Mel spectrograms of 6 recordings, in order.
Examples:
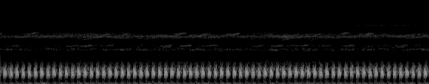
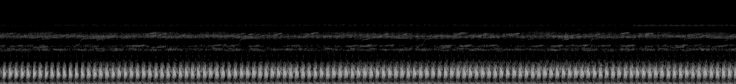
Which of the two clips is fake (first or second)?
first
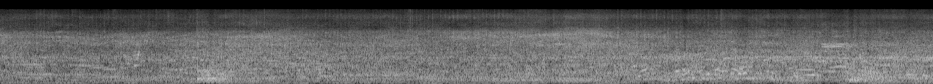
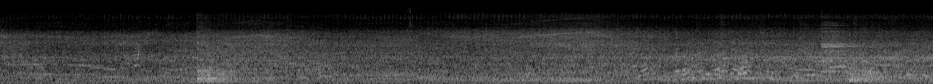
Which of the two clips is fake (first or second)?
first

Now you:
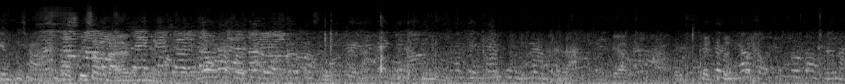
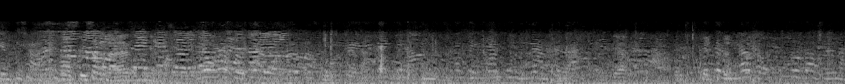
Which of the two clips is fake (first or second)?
first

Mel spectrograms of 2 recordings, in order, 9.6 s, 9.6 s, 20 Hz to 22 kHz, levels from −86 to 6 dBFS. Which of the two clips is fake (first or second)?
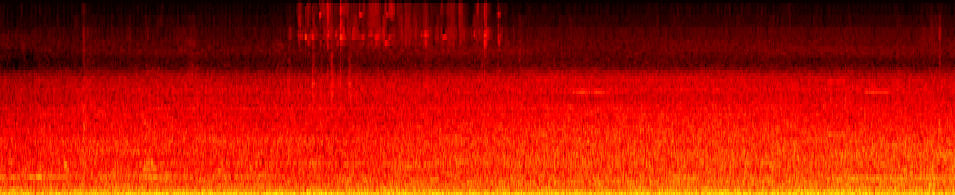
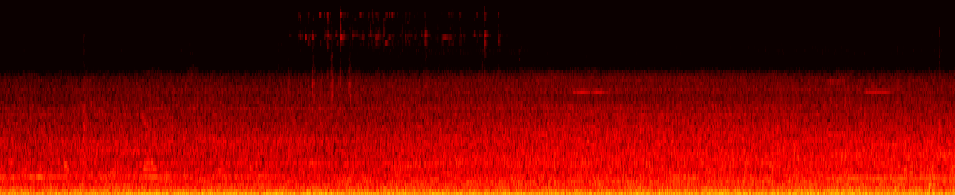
first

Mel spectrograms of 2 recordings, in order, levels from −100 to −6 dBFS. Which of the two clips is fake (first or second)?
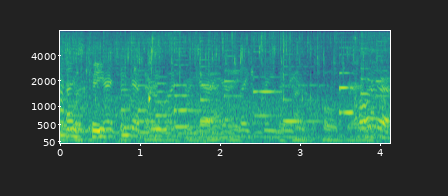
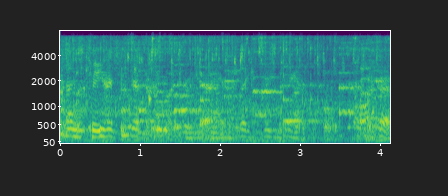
second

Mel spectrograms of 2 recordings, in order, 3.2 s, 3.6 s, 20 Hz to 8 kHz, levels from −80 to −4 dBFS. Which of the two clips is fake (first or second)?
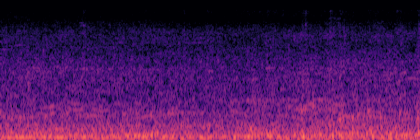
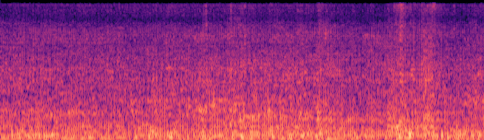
second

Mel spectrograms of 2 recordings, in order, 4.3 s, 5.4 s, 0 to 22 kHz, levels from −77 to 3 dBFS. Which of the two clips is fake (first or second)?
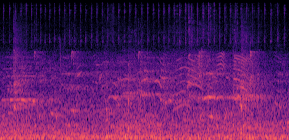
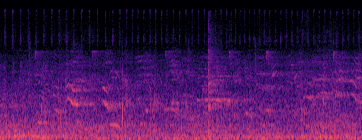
second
